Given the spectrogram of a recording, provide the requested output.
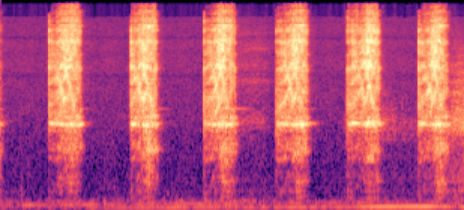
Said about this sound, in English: I'm just going to take a file and run it across the top here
